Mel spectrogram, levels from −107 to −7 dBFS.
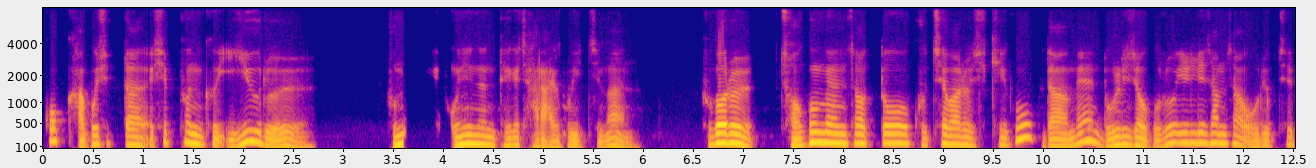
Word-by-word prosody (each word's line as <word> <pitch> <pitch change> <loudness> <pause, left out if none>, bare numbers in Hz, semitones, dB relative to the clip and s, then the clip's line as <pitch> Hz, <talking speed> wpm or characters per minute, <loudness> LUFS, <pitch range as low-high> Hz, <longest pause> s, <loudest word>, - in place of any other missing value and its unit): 꼭 185 0 -3
가고 100 +6 -2
싶다 130 -3 -3
이 - - -3
싶은 155 0 -1
그 110 -3 -3
이유를 105 - 0 0.8
분명히 - - +3 0.5
본인은 130 0 +2
되게 110 +2 -2
잘 100 -1 -8
알고 90 +1 -3
있지만 90 -2 -5 0.6
그거를 145 -4 +6 0.2
적으면서 150 +4 +2
또 150 -1 +3
구체화를 125 +1 -1
시키고 205 - -3
그 - - -16
다음에 105 - 0
논리적으로 120 - -1
1, 155 0 -1
2, 155 - 0
3, 150 -1 0
4, 135 -5 -3
5, 100 -3 -2
6, 100 -1 -6
7, 125 - -9
125 Hz, 240 characters per minute, -22 LUFS, 105-150 Hz, 0.8 s, 그거를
